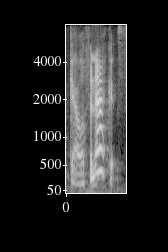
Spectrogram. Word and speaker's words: Galifianakis: Disney's live-action Lilo and Stitch movie is beginning to shape up with the casting of Zach Galifianakis. Am I saying his name right? – Mm-hmm. Okay. Yeah, you got it.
